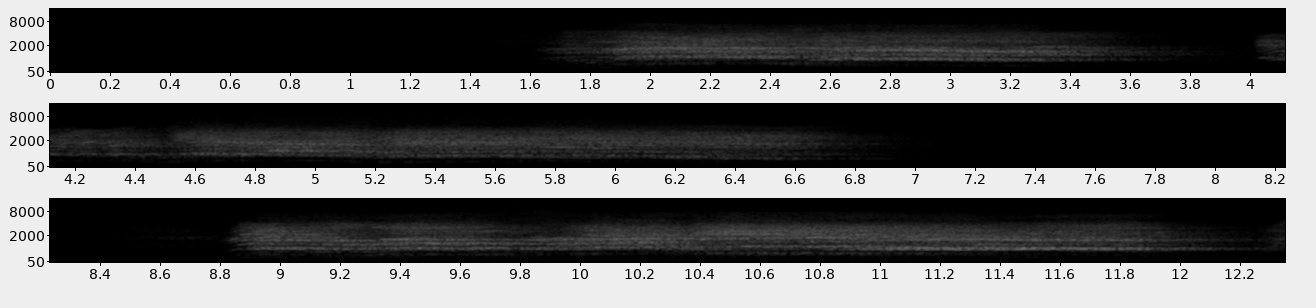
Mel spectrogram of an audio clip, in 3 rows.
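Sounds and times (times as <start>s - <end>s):
crowd: 1.6s - 7.1s, 8.5s - 12.3s.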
